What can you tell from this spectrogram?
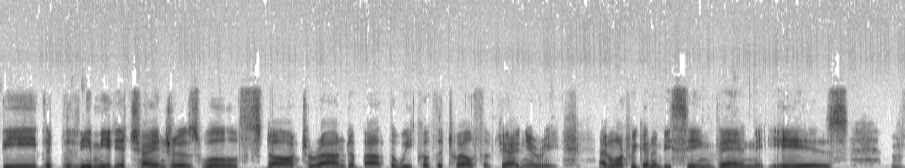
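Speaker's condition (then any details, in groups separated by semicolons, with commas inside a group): No condition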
